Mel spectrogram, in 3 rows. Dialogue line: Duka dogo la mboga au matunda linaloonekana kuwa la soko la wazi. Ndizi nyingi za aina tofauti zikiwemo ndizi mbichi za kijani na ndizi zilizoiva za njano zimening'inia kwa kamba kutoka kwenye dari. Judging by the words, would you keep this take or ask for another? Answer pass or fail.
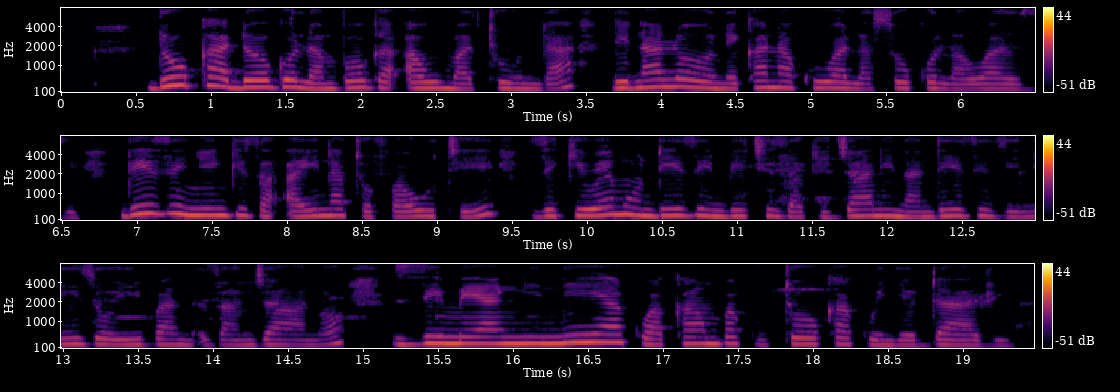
pass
